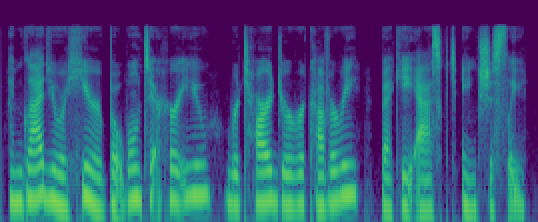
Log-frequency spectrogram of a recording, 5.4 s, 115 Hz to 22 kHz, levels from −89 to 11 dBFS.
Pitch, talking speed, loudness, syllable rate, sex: 185 Hz, 190 wpm, -18 LUFS, 5.8 syllables/s, female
